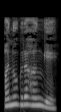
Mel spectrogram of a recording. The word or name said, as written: ಅನುಗ್ರಹಂಗೆಯ್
